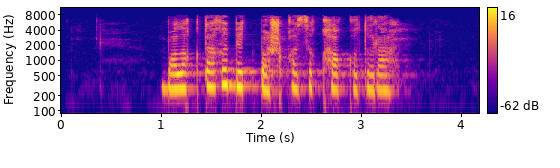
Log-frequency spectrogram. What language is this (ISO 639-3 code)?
bak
